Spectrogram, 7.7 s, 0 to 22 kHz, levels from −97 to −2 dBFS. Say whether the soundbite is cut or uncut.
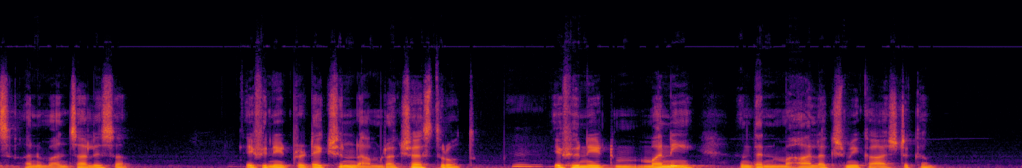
uncut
